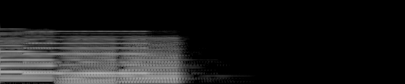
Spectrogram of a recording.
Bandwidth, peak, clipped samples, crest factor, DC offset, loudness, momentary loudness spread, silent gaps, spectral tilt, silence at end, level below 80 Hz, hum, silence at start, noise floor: 5.6 kHz; -12 dBFS; under 0.1%; 14 dB; under 0.1%; -24 LUFS; 5 LU; none; -7.5 dB/octave; 2.2 s; -44 dBFS; none; 0 s; under -90 dBFS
